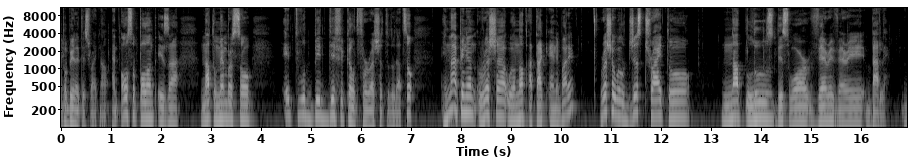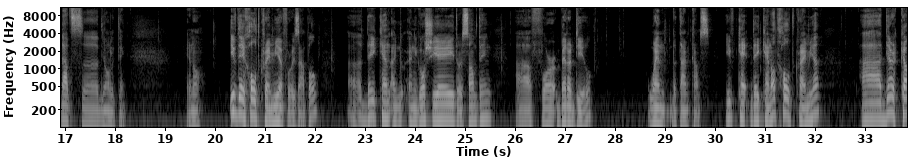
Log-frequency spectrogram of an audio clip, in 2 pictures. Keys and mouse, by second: 28.1 alt+click, 28.1 alt+middle click, 28.1 alt+right click.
